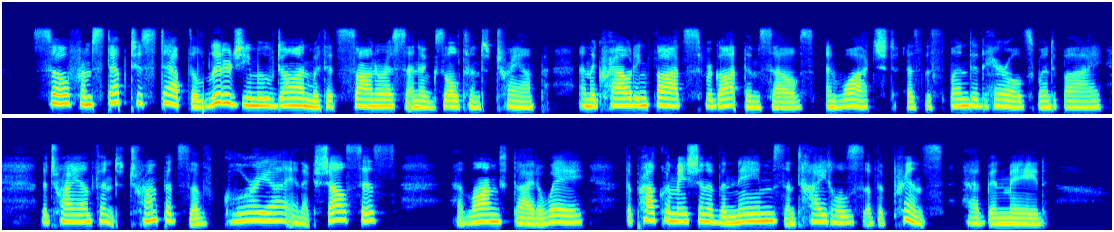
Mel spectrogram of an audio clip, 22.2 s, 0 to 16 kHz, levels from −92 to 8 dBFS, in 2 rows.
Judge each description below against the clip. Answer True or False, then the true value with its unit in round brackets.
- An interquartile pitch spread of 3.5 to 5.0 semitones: True (4.3 semitones)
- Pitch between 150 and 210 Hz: True (185 Hz)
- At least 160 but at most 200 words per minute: False (145 wpm)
